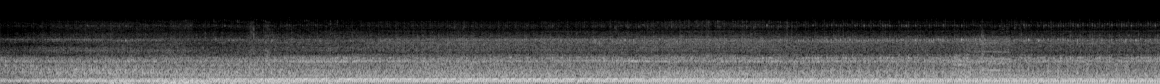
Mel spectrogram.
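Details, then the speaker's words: Oliver 550 loader tractor, long abandoned with a dirty carburetor, just started: low, lumpy idle with stumbles, close to stalling and missing; owner says pulling the choke helps; rough idle, cause not confirmed. "Are you gonna die? You gonna die on me, baby doll? Sound like you are. Why are you sounding like that?"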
